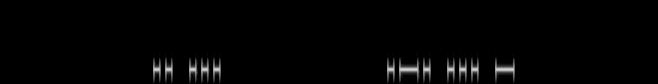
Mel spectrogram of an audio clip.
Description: Morse code, heard as a keyed tone, about 20 wpm, 700 Hz. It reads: IS RST
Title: Common QSO Phrases - 4x Word-Spacing - 20wpm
